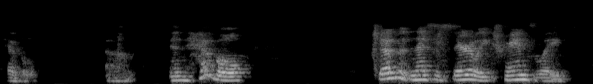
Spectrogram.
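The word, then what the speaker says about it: הבל: The word is actually hevel, H-E-V-E-L. And in Hebrew, that's pronounced almost like a B, hevel.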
